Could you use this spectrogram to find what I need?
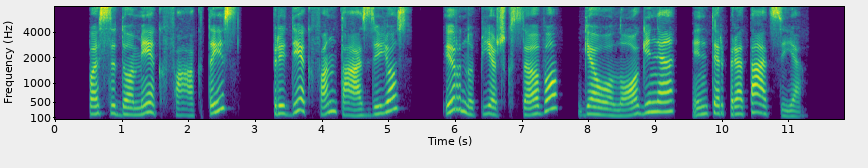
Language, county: Lithuanian, Panevėžys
